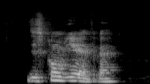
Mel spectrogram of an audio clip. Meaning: third-person singular conditional of disconvenir
- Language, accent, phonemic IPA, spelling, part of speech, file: French, Canada, /dis.kɔ̃.vjɛ̃.dʁɛ/, disconviendrait, verb, LL-Q150 (fra)-disconviendrait.wav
